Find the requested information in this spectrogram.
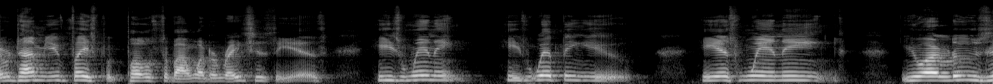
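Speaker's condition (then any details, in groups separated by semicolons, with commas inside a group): Cerebral palsy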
